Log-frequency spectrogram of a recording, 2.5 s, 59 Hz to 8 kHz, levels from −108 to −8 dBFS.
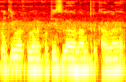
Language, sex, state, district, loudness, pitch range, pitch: Tamil, male, Tamil Nadu, Nilgiris, -14 LUFS, 125-130 Hz, 125 Hz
